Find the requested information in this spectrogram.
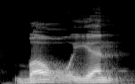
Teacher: غین کو موٹا ادا کرنا ہے، غین کو ہلانا نہیں ہے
